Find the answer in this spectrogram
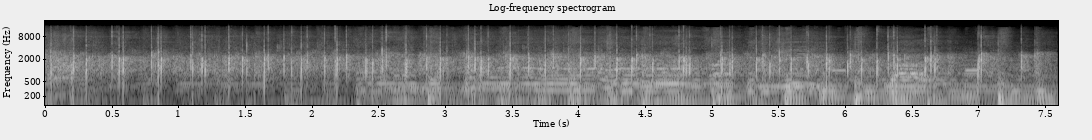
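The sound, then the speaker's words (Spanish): An audience applauds loudly and steadily, dense rapid clapping filling the whole stretch without pause, with some sustained tones humming underneath partway through. “Así que también un aplauso muy fuerte para él.”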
